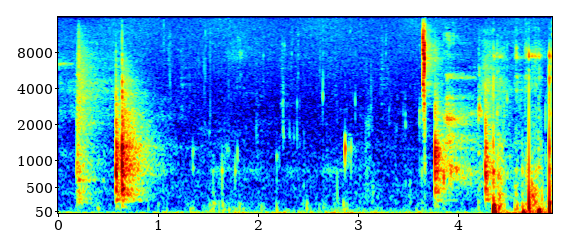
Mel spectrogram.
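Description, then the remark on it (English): A shot of liquor is knocked back after a toast of cheers: a sharp clink-like burst, a quiet pause with faint mouth noises, then gulping and a breathy exhale at the end. “take this last shot. Cheers.”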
